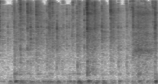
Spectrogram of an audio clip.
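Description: Typing on a computer keyboard: a quick, irregular run of soft key clicks.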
